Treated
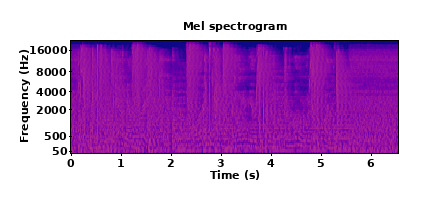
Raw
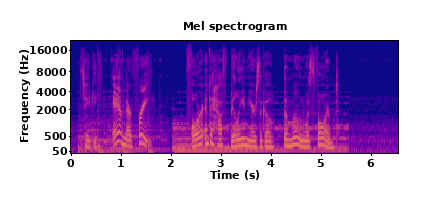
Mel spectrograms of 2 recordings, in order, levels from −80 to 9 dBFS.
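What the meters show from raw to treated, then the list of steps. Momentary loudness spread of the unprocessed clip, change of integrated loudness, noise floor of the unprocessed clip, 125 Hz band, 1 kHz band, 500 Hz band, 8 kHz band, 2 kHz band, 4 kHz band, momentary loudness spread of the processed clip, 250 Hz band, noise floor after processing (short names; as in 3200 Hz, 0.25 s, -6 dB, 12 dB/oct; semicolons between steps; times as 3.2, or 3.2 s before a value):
12 LU, -5.5 dB, -52 dBFS, -17.5 dB, -9.5 dB, -17.0 dB, +7.0 dB, -3.5 dB, +4.0 dB, 5 LU, -20.0 dB, -41 dBFS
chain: negative-ratio compressor -35 dBFS, ratio -1; short-mantissa float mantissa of 8-bit; flutter echo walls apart 4.5 m, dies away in 0.52 s; spectral compressor 10:1; gain +4 dB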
